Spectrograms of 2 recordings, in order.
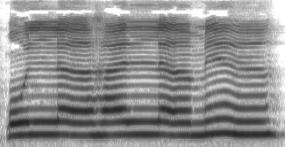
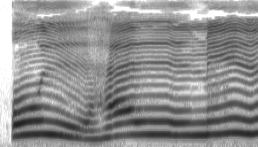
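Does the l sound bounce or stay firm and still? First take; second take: bouncing; firm. First: The l sound bounces with a small echo. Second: The l sound is held firm without bouncing. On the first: The speaker calls it wrong. "Jangan baca melantun. Jangan qul hal min" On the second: The speaker calls it right. "Kena jelaskan betul-betul"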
